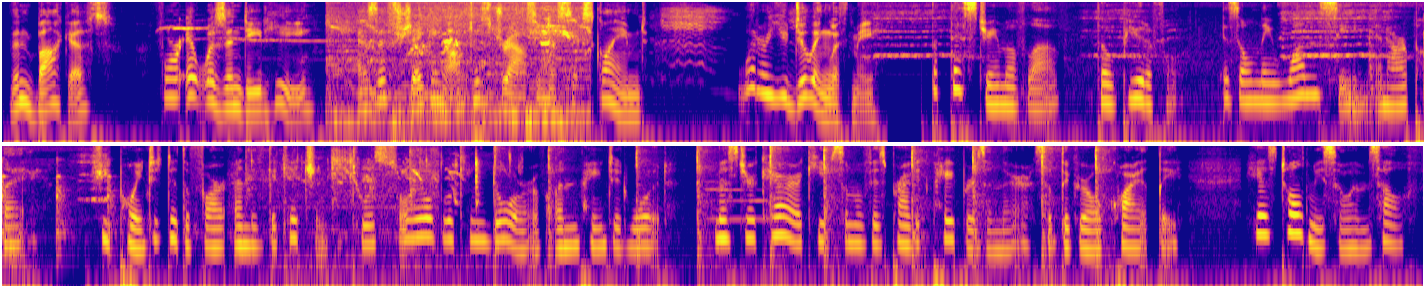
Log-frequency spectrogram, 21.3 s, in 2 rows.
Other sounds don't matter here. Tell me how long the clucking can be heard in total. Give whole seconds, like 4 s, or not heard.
4 s.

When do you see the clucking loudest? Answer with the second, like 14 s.
4 s.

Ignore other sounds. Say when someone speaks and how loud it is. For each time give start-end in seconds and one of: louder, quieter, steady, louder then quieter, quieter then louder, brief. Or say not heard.
0.0-21.2 steady.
